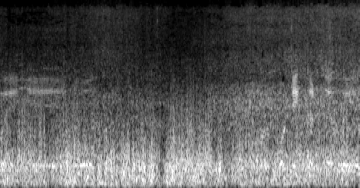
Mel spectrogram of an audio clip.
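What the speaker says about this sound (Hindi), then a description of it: "समंदर की तेज़ और धुंध लहरें और इसमें नहाते हुए ये लोग" Strong, churning sea waves at Ramsgate beach in England, a loud continuous roar of surf mixed with heavy wind buffeting the microphone, steady throughout with no distinct breaks.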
